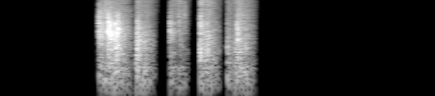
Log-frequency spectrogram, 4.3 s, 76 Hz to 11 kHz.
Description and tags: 5. papel volando2
papel volando foley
